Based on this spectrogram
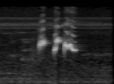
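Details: Red-whiskered bulbul female calling at dawn to get the male to sing: a single crisp three-note whistled phrase, rising then falling, over a low background hum.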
